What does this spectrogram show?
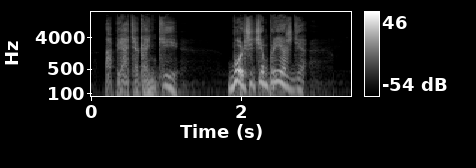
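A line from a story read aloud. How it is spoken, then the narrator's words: Loud whisper. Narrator (Russian): Дори, стоявший на часах, громко шепнул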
